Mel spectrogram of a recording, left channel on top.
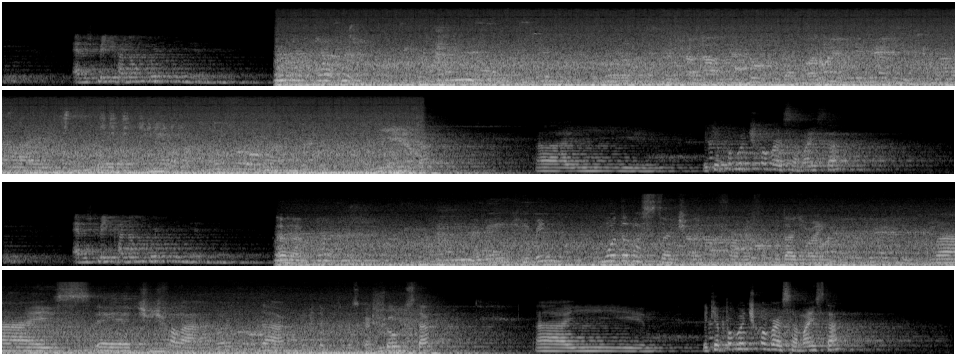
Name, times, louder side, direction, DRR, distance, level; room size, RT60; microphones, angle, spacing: voice 1, 0.7-2.2 16.0-16.9, equal, ahead, -3 dB, 0.9 m, -36 dB
sound 1, 2.7-13.8, left 4 dB, 80° left, 0.4 m, -23 dB
voice 2, 2.7-3.9 4.7-5.6 5.9-13.9 14.3-14.6 14.9-16.1 16.5-18.0, right 4 dB, 60° right, 7 dB, 0.4 m, -30 dB
sound 2, 8.0-14.4, equal, 35° right, 1.9 m, -45 dB
11.5 x 4.2 x 4.8 m, 2.6 s
head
